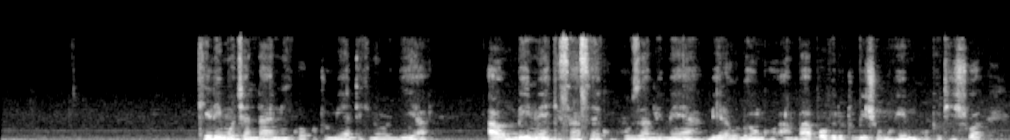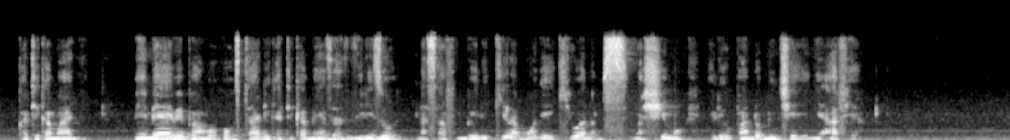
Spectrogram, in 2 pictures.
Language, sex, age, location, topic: Swahili, male, 18-24, Dar es Salaam, agriculture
